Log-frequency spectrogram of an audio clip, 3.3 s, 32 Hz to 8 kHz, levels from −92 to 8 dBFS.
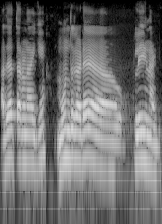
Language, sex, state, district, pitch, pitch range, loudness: Kannada, male, Karnataka, Koppal, 145 Hz, 125-155 Hz, -13 LUFS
